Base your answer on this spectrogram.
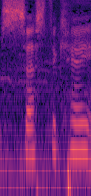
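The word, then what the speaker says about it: cestui que: You use the term sestike. How do you spell that? – It's C-E-S-T-U-I-Q-U-E.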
